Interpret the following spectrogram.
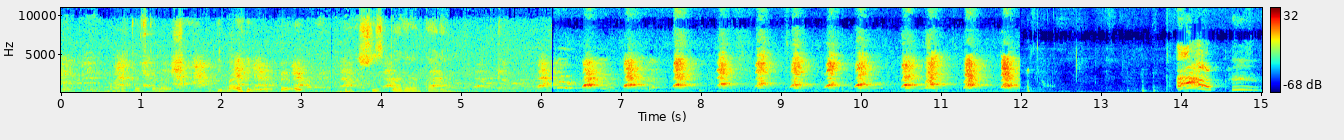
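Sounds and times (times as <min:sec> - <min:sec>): puppy yipping: 0:05.2 - 0:12.0.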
